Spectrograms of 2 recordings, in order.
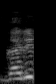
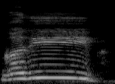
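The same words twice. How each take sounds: First: It starts with a plain g stop. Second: It starts with a throaty friction sound. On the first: The speaker calls it wrong. "गरीब नहीं" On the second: The speaker calls it right. "नुक्ते का उच्चारण करके"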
